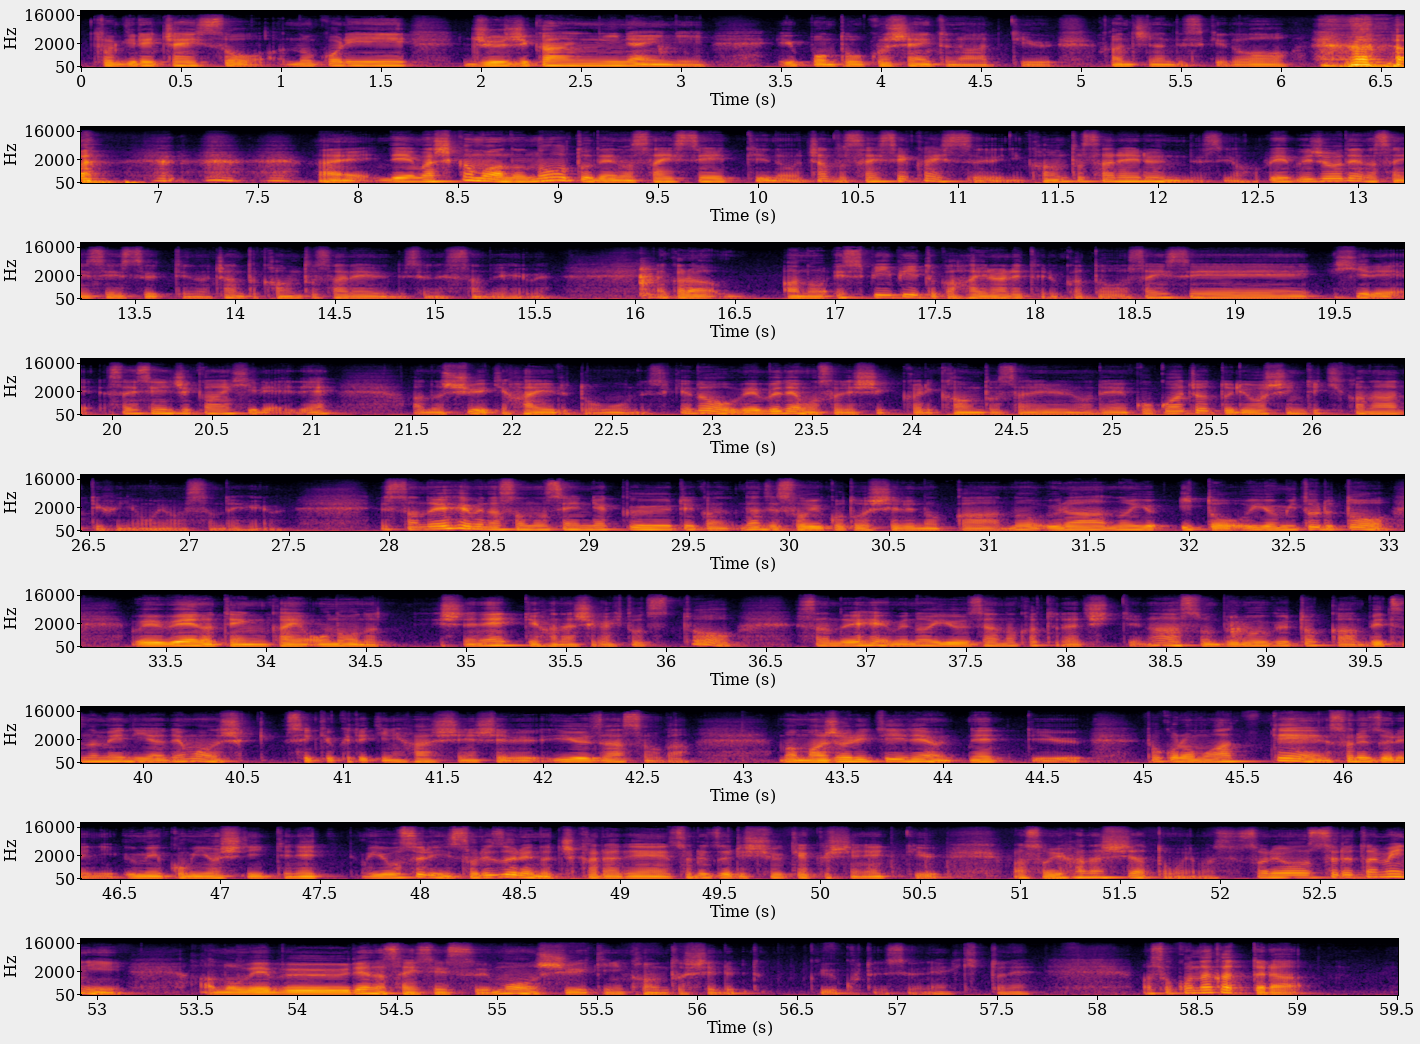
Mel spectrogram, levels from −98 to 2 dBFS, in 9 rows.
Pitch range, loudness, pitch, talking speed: 105-130 Hz, -24 LUFS, 115 Hz, 455 characters per minute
